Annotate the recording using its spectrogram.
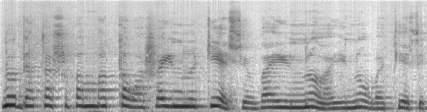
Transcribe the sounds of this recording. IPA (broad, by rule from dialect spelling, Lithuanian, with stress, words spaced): ˈnʊ bʲɛt ˈɐʃ ˈʋɐ mɐˈtɐʊ ˈɐʃ ˈɐɪnʊ ˈtʲiɛsʲɛɪ ˈʋɐ ɐɪˈnʊ ɐɪˈnʊ ʋɐ ˈtʲiɛsʲɛɪ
